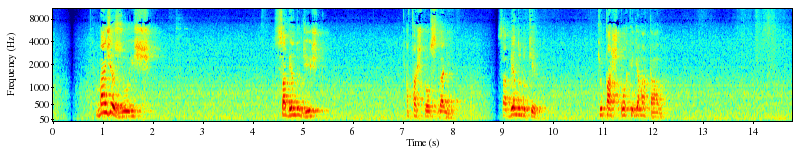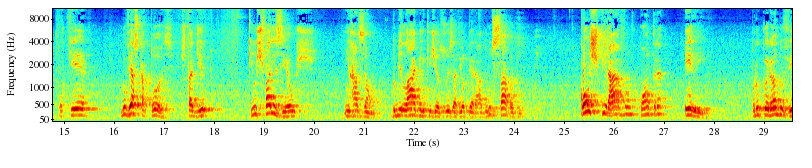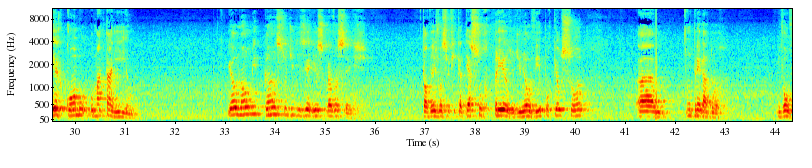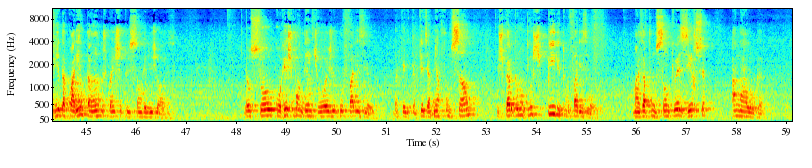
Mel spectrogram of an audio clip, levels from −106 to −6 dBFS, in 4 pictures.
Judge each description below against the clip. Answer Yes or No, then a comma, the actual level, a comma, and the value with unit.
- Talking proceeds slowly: Yes, slow, 105 wpm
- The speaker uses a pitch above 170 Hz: No, medium, 165 Hz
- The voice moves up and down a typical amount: Yes, average, 4.9 semitones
